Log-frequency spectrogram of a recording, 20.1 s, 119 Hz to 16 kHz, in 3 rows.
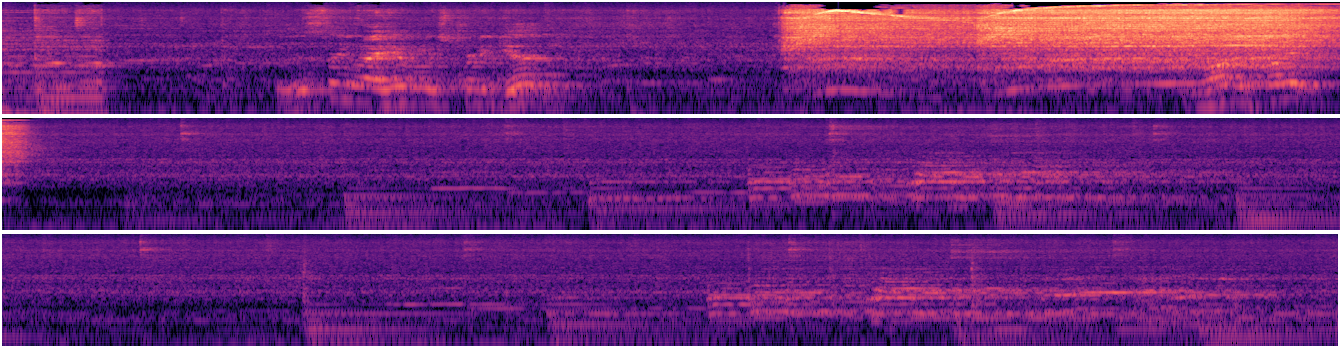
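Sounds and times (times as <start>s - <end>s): background music: 0.0s - 6.7s, 7.3s - 20.0s
belt sander grinding steel: 3.9s - 6.9s.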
